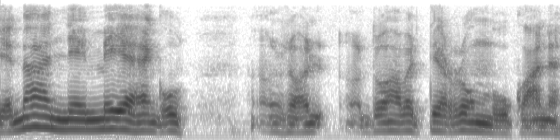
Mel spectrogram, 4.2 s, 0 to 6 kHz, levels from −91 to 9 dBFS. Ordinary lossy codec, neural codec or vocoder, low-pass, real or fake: none; none; 5.4 kHz; real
